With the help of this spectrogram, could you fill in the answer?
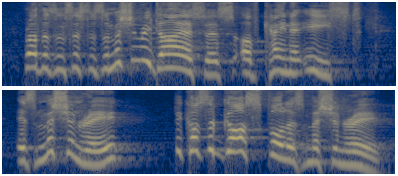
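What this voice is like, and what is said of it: Strong North American accent. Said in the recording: “my strong North American accent”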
